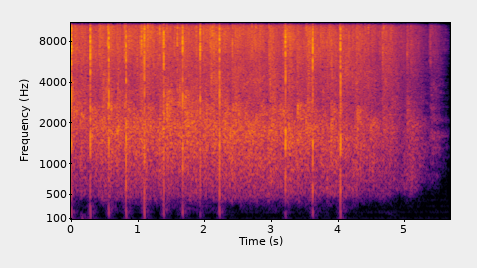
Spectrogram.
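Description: A room full of people applauding, a dense steady patter of clapping with a few sharper claps standing out, sustained for several seconds before fading away at the end.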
